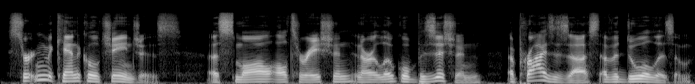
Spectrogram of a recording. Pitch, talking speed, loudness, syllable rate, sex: 115 Hz, 130 wpm, -18 LUFS, 4.7 syllables/s, male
